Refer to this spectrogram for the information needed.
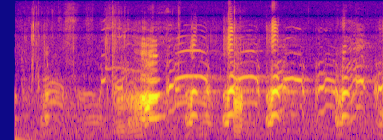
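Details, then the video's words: Canada goose by a lake in Southern Ontario, Canada, recorded up close along the water: a series of nasal, two-part honks rising and falling, repeated irregularly about every half second. "Canadian Goose Honking"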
